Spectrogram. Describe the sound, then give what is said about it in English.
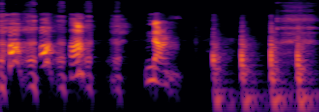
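A quick series of four solid, fairly loud knocks lands in the second half, after a stretch of voice-like vocal sounds. “She's so funny when she hears a knock.”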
